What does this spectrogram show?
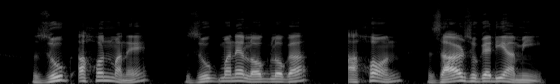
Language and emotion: Assamese, neutral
